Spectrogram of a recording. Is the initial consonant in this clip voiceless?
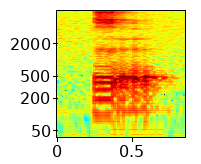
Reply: no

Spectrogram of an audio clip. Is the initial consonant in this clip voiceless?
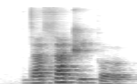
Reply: no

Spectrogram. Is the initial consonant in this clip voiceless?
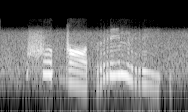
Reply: yes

